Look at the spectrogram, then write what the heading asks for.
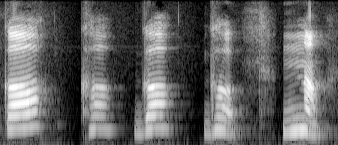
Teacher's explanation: ये कहां से बोला जा रहा है कंठ यानी कि गले से बोला जा रहा है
